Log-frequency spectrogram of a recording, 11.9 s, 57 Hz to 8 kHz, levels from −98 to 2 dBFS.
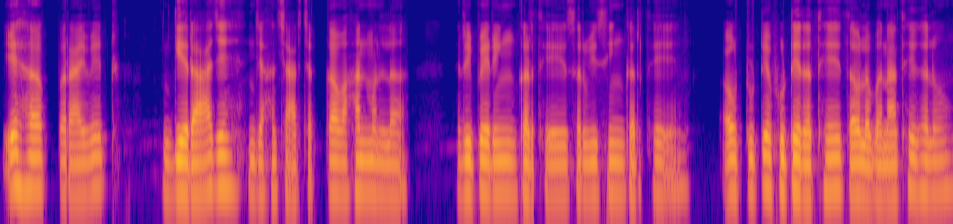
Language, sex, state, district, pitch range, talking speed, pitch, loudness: Hindi, male, Chhattisgarh, Raigarh, 110-125 Hz, 105 wpm, 115 Hz, -28 LUFS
